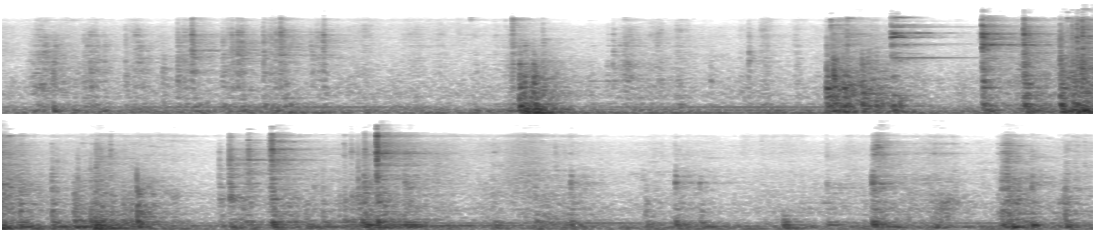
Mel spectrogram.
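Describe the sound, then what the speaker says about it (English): A ratchet wrench bolts up parts on a Cummins-powered Nissan Patrol, with irregular bursts of clicking ratcheting and metallic clanks, some sharp taps, over a quiet background. "What I'll do is I'll just bolt these up just to line those holes up."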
